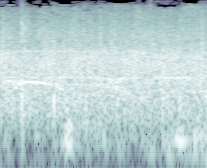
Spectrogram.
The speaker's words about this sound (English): Round of applause for our man hands.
